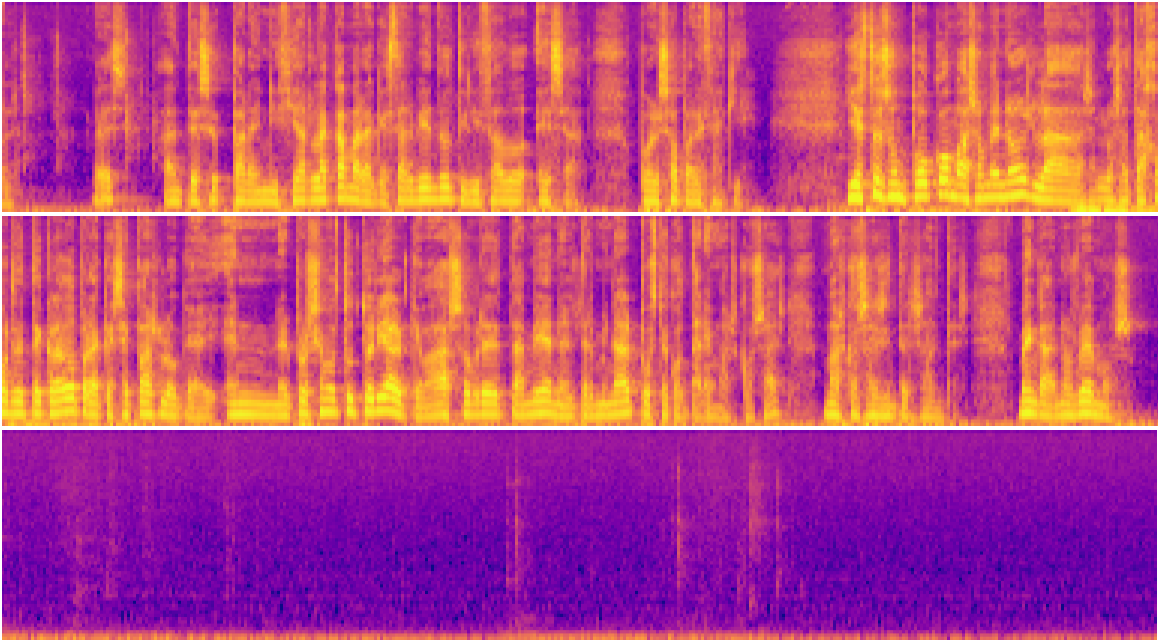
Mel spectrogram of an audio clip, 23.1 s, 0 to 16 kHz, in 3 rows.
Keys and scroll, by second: 0.1 Down, 0.8 Up, 5.4 Down.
